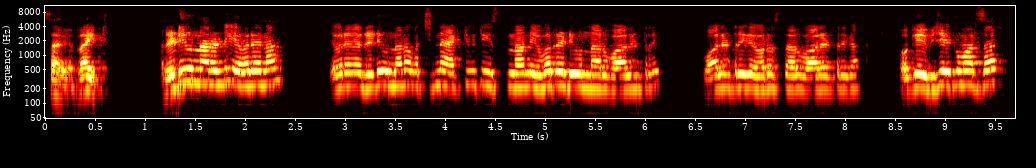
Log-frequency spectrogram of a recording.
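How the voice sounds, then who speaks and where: Male trainer, high voice, emphatic repeats, dull call audio. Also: quick pace, darkish tone. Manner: repetitive, emphatic teaching. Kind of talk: online workshop lecture.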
